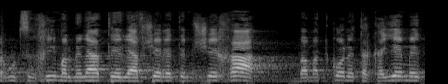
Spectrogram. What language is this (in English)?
Hebrew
